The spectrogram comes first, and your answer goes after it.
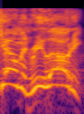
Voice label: inform reloading, US

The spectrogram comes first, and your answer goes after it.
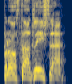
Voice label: Ru Speech Good Game; Quick Commands

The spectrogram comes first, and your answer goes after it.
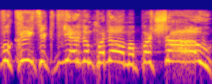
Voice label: order cover doorway, ru; localized english

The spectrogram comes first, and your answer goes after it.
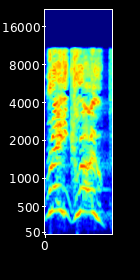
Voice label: regroup, UK

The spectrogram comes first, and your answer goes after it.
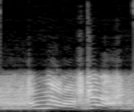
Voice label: trick, speech ru

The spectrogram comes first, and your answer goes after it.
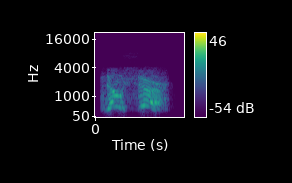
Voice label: dialogs serbian; War Thunder

